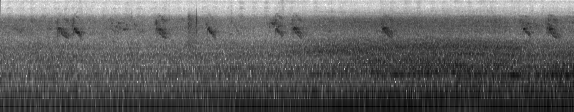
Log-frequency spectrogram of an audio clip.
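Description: A pencil scratches softly on paper in short strokes.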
